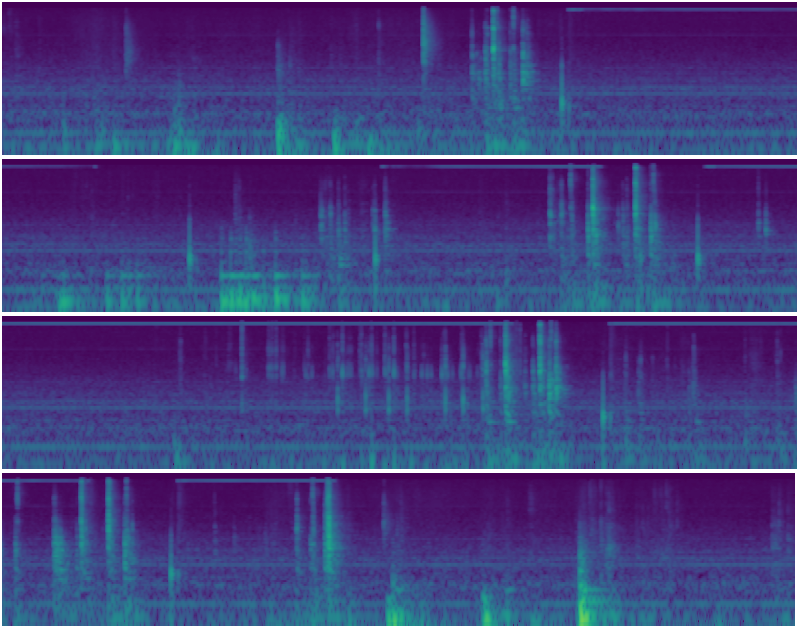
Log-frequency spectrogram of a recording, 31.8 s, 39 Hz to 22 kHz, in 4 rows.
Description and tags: Broken TV - Track 1(14)
Some noises from my broken TV set.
